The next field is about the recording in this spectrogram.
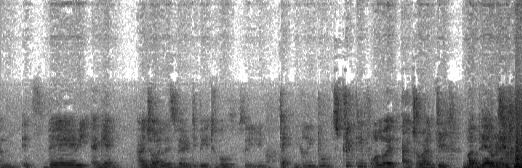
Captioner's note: laughs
